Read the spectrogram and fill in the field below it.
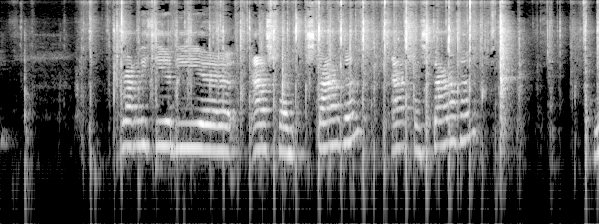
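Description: Playing cards riffle and flutter as they are shuffled by hand.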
